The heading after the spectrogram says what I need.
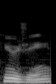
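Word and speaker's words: Huger: down towards um and I always butcher the name of this place Fort Hui or hu um it's spelled like hugger h u g e r but they head off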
